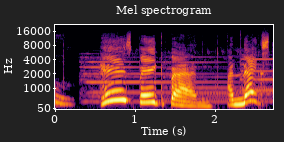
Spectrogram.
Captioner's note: clock chimes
